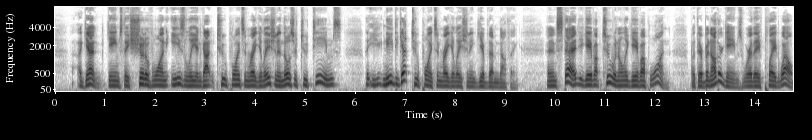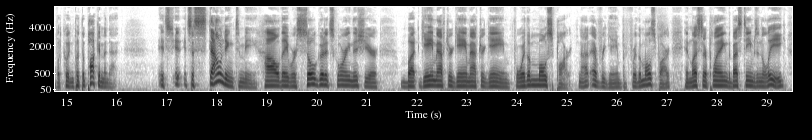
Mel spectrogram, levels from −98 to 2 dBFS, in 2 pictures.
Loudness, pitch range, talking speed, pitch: -24 LUFS, 115-145 Hz, 205 wpm, 130 Hz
